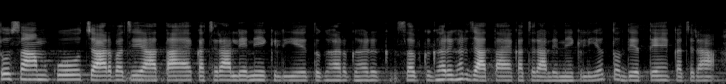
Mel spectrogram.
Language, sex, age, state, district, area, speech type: Hindi, female, 30-45, Bihar, Begusarai, urban, spontaneous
